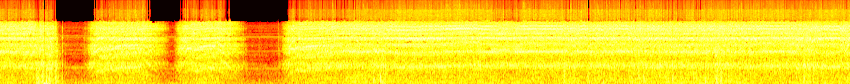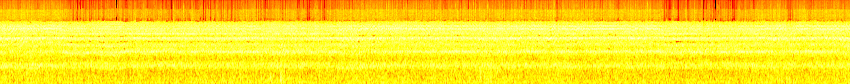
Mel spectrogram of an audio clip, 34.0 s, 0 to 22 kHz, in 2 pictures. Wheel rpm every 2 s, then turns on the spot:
170, 100, 60, 190, 220, 230, 230, 230, 210, 220, 230, 220, 230, 230, 230, 230, 230.
none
